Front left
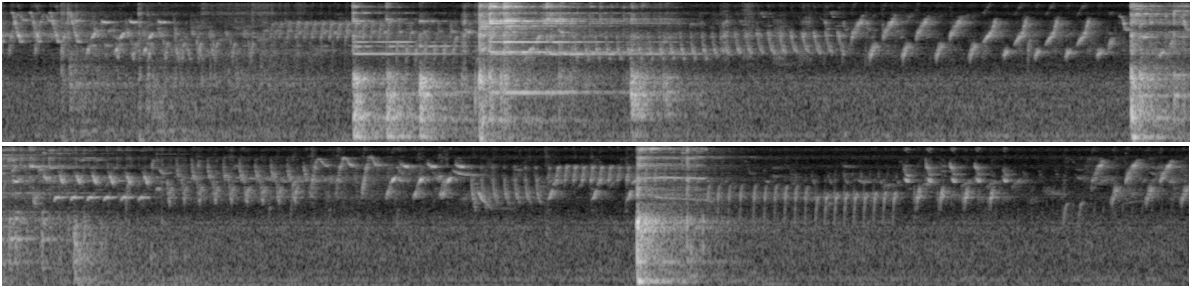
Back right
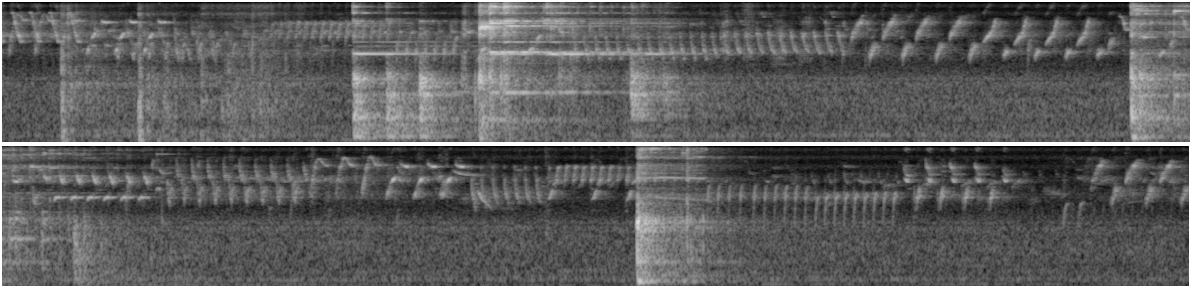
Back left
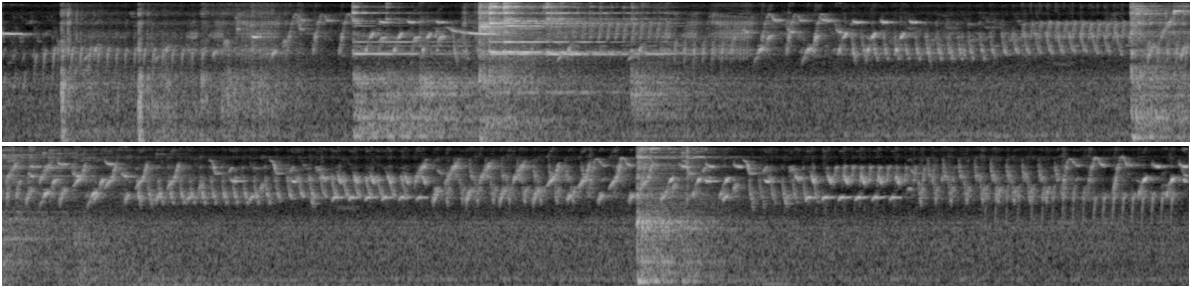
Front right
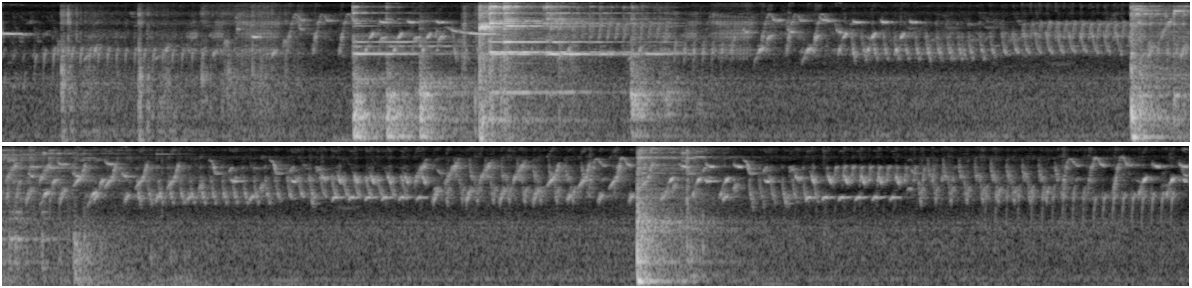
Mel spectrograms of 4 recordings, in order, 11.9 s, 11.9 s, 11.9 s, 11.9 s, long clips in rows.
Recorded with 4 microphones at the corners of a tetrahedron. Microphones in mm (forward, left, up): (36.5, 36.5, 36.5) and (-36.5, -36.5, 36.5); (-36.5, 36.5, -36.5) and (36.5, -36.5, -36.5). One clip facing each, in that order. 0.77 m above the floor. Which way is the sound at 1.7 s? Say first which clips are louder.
Front left 1 dB, front right 13 dB; 35° right.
